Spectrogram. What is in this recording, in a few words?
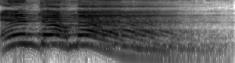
French Announcer; SSBU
